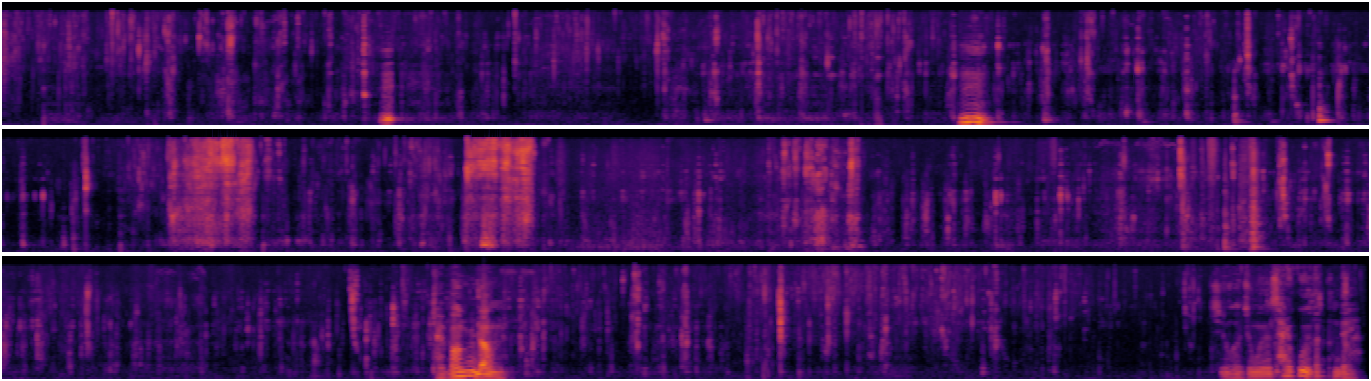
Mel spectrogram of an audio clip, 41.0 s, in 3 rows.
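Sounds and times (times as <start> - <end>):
close chewing and biting: 0.0 - 19.6, 20.3 - 39.5.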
